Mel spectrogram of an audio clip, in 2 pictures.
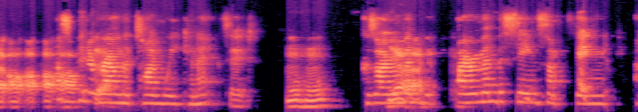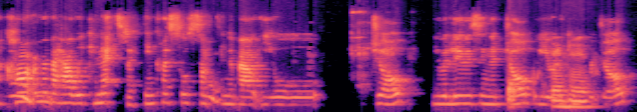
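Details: Adult woman speaking; typical speech.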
